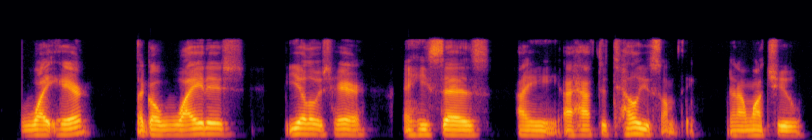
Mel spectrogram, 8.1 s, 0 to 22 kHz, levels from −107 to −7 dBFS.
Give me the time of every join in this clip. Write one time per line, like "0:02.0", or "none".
0:05.0

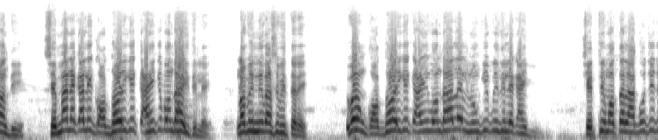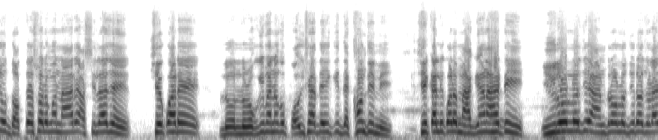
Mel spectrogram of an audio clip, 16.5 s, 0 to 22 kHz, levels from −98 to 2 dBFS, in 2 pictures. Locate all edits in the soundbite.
none

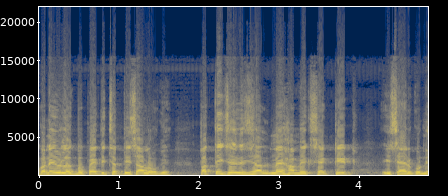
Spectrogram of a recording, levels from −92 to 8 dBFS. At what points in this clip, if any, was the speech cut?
none

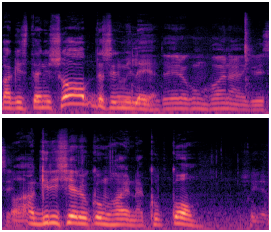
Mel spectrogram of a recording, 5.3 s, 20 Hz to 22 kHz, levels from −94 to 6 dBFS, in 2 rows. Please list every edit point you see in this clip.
none

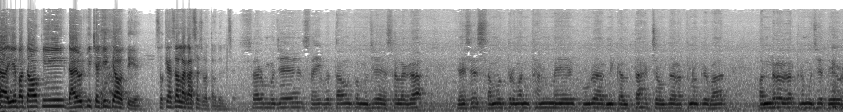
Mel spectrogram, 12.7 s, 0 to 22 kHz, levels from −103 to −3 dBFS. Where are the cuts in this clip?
0:02.2

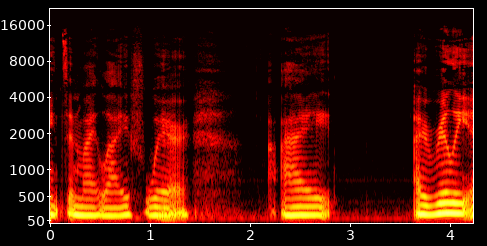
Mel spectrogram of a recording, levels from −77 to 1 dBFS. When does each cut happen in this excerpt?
none

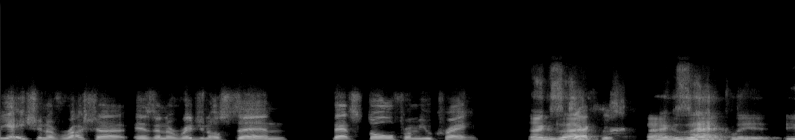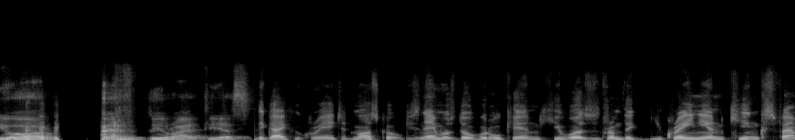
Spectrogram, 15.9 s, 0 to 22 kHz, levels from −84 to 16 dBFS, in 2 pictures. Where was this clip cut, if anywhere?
none

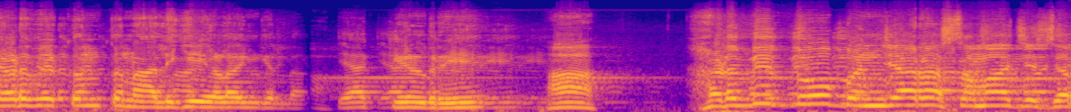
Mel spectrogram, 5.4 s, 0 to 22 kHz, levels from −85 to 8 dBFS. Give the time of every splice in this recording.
0:01.7

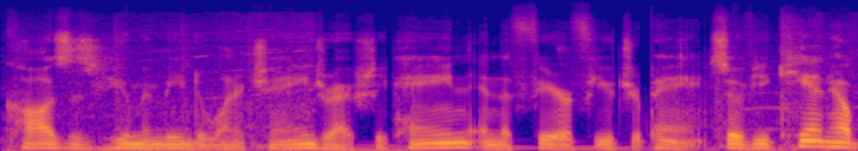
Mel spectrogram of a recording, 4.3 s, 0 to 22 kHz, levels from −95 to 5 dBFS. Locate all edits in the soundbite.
none

